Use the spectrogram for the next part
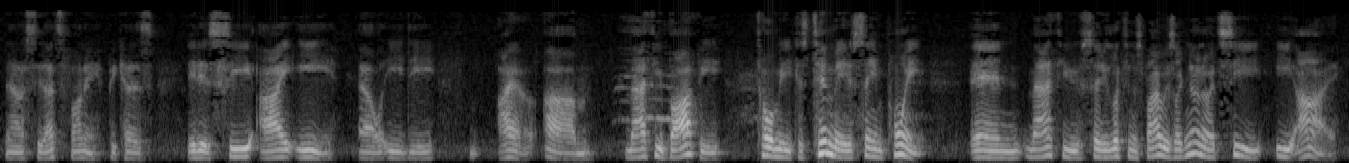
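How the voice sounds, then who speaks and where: A man's voice: medium pitch, a little slow, a little mellow, husky. A man, a pastor, teaching a Bible study sermon, reading King James verses aloud and explaining them.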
